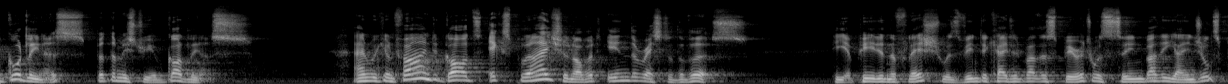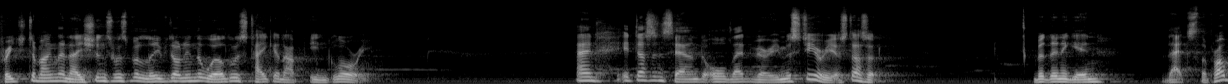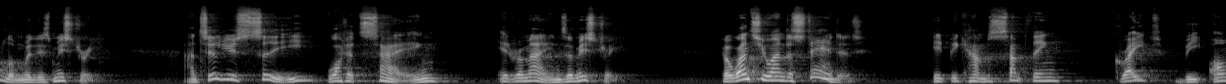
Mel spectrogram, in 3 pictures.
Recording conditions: large echoing room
